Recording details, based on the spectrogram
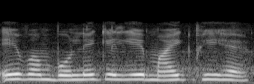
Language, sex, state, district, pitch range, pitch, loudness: Hindi, female, Uttar Pradesh, Lucknow, 215-230 Hz, 225 Hz, -13 LUFS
